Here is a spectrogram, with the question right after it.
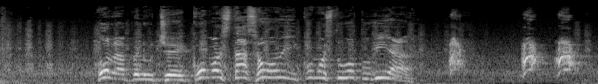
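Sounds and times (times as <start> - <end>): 
speech: 1.0 - 4.3
female pet dog barking: 4.5 - 5.9.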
